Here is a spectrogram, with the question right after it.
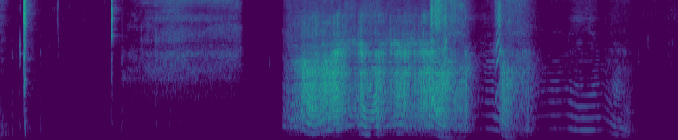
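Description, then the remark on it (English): A whoopee cushion lets out a long, loud, buzzy fart lasting about three seconds, wavering in pitch and ending in a squeaky, rising sputter after a few soft clicks. “Let's see if we can get a nice round-bottomed one.”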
